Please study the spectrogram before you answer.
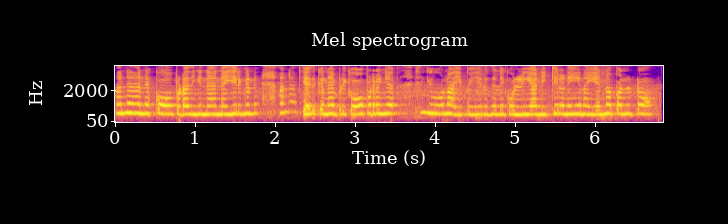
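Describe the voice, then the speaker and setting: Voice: very high-pitched, completely flat delivery, fast talker, darkish tone. A voice actor playing a young cartoon wife who pleads tearfully, speaking and singing sad laments. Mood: pleading. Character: young wife torn between husband and parents. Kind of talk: Tamil cartoon voice acting with sung laments.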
